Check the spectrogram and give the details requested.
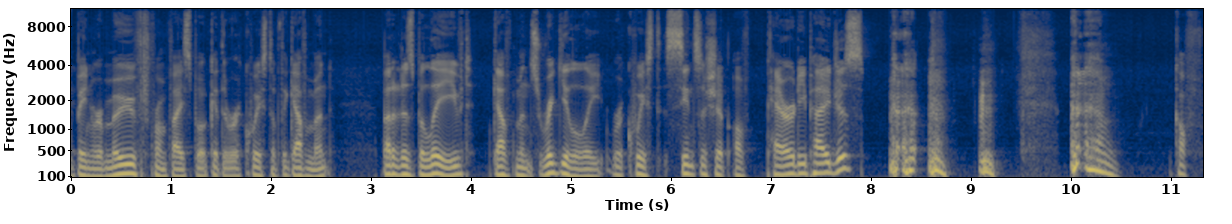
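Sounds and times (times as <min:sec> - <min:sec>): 
speech: 0:00.0 - 0:11.3
person coughing: 0:08.2 - 0:09.4, 0:10.0 - 0:10.6
throat clearing: 0:08.2 - 0:09.4, 0:10.0 - 0:10.6.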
